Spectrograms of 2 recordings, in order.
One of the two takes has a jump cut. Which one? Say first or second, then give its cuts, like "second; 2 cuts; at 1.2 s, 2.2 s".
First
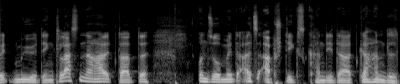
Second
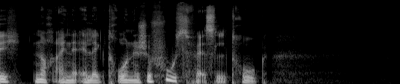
first; 1 cut; at 1.2 s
